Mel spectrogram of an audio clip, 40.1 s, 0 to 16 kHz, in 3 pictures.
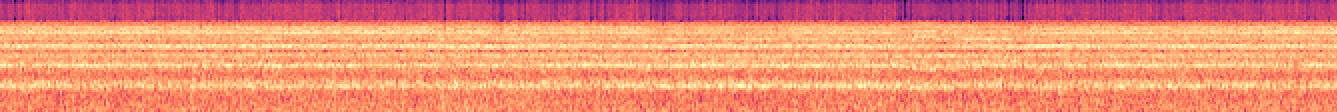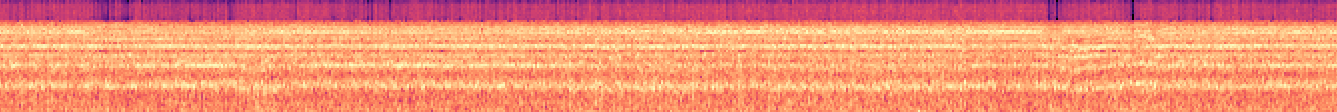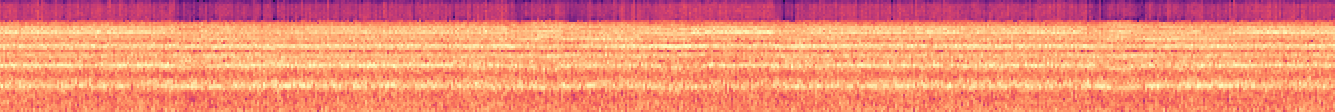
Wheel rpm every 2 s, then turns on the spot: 230, 230, 230, 230, 230, 230, 230, 230, 230, 220, 220, 220, 230, 230, 230, 230, 230, 230, 230, 230.
none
